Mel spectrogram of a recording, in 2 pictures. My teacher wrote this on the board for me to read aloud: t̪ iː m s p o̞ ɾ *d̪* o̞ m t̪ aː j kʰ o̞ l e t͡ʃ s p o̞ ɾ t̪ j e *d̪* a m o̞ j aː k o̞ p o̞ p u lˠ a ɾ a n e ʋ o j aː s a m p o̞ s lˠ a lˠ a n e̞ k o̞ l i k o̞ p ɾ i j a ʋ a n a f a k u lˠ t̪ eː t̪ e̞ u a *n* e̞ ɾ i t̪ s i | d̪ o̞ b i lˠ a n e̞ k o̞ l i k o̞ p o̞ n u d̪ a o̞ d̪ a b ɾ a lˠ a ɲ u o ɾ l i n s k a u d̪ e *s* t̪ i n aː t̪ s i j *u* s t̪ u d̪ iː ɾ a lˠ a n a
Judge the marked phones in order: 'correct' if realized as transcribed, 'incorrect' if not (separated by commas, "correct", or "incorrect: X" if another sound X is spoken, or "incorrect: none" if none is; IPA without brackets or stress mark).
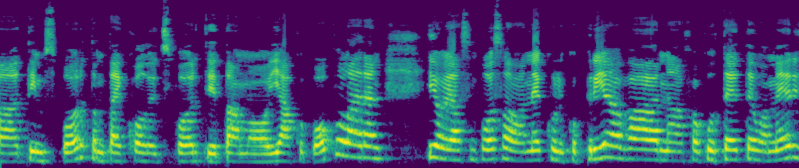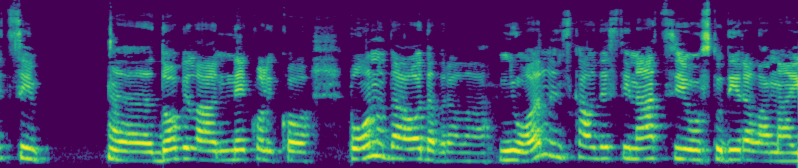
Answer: incorrect: t̪, incorrect: t̪, incorrect: m, correct, correct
